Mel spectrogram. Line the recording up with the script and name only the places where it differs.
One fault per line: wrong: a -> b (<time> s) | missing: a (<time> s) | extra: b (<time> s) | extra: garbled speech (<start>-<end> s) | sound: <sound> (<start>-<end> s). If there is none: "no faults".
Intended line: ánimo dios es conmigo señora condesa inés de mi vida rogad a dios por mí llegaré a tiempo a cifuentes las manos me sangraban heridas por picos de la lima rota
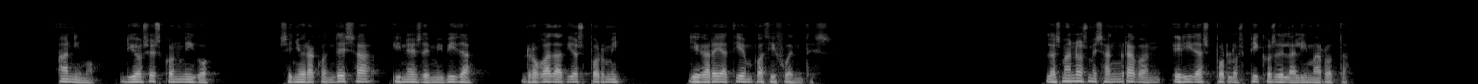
extra: los (12.3 s)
